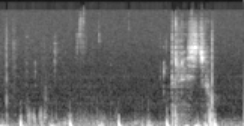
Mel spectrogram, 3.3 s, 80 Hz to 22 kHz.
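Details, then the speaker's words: Person's own real heartbeat heard through a sensitive stethoscope, possibly slightly fast after just coming in from outside: regular soft thumping near 94 beats a minute with faint room noise; normal heart sounds. "제가 방금 밖에 나갔다 와가지고 심장이 조금 빨리 뛸 수도 있어요. 저도 제 심장 소리를 이렇게 크게 듣는 건 처음이네요."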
